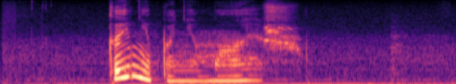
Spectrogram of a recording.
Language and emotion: Russian, sad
